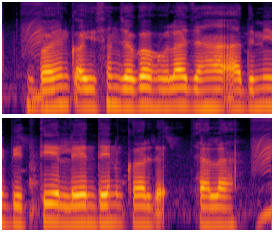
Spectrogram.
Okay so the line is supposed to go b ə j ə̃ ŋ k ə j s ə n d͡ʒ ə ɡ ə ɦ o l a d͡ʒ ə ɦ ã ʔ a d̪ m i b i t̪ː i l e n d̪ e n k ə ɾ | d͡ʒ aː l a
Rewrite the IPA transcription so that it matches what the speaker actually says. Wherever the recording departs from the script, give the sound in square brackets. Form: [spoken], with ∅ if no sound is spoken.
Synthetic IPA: b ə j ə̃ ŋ k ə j s ə n d͡ʒ ə ɡ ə ɦ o l a d͡ʒ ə ɦ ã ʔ a d̪ m i b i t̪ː i l e n d̪ e n k ə ɾ | d͡ʒ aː l a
